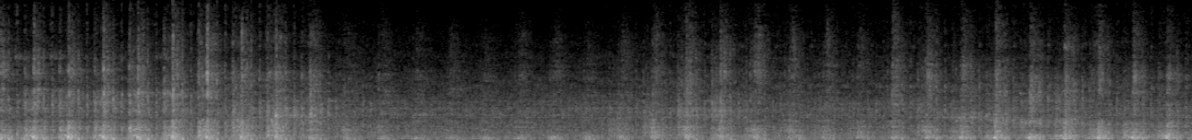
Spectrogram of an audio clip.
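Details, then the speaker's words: Glonet single-cylinder diesel, first run: slow, even thumping about four a second, steady and unlabored; running normally, governor spring tension makes the speed vary slightly. "All right. Well, it's running pretty good there. Hope you can hear me."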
